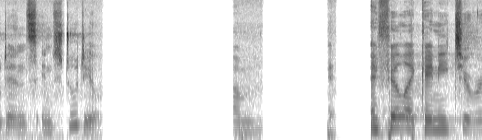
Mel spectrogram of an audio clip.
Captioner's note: audio out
